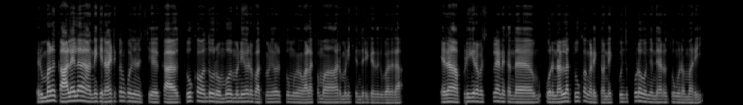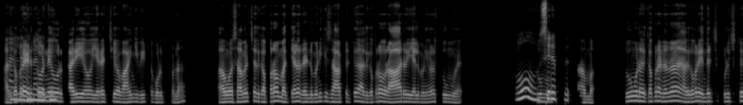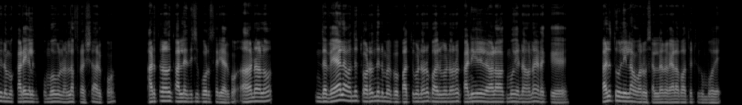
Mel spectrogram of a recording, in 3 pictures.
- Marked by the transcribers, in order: in English: "ஃப்ரெஷ்ஷா"
- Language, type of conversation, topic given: Tamil, podcast, உடல் உங்களுக்கு ஓய்வு சொல்லும்போது நீங்கள் அதை எப்படி கேட்கிறீர்கள்?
